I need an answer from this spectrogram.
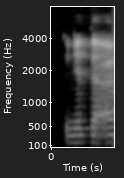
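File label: "kenyataan", Malay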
